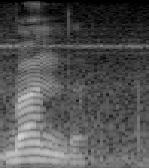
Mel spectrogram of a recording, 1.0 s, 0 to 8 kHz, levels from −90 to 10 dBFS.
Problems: constant background noise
